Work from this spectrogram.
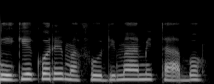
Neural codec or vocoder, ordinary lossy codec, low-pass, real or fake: autoencoder, 48 kHz, 128 numbers a frame, DAC-VAE, trained on Japanese speech; none; 7.2 kHz; fake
